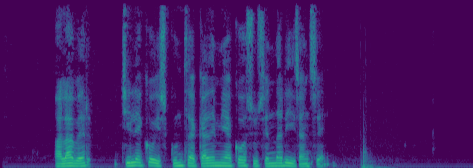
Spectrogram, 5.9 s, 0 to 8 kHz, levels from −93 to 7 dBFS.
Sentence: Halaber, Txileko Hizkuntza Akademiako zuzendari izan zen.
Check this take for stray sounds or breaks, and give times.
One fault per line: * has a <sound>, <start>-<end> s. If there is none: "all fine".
* has a thud, 4.5-4.9 s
